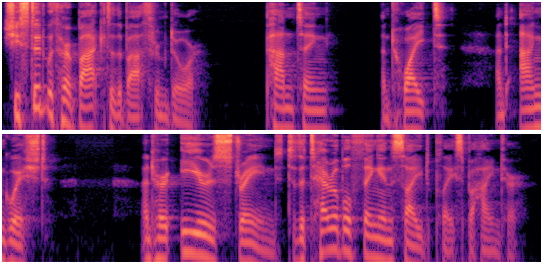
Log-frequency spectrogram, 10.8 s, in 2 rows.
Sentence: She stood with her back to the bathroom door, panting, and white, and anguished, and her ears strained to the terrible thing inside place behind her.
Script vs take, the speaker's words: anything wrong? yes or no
no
